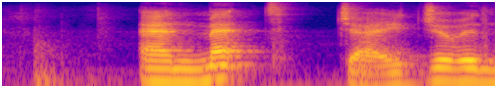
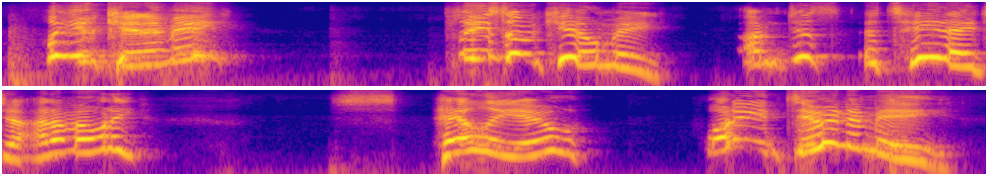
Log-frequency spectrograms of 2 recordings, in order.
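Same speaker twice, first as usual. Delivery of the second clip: high, louder terrified pleading; screaming in horror; 4 dB louder than usual. Acted. Uzi begging the villain not to kill her. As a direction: plead for your life in panic. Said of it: "Uzi screamed in horror and scared".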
